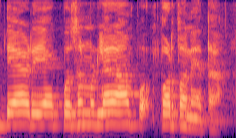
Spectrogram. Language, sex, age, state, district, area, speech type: Goan Konkani, female, 60+, Goa, Salcete, rural, spontaneous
